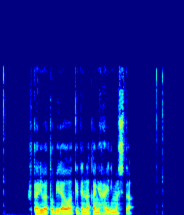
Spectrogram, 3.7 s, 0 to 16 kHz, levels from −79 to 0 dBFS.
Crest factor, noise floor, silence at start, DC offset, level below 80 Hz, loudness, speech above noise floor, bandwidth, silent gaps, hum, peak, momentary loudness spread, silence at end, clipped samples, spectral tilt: 18 dB; -58 dBFS; 0.55 s; under 0.1%; -60 dBFS; -24 LUFS; 35 dB; 11.5 kHz; none; none; -6 dBFS; 7 LU; 1.05 s; under 0.1%; -5 dB/octave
